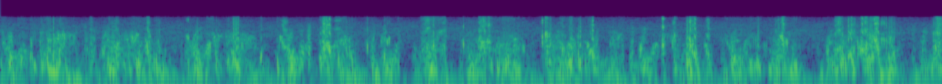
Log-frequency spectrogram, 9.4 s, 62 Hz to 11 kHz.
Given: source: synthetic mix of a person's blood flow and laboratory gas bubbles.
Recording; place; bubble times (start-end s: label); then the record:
Doppler ultrasound of blood flow; precordium
0.00-0.78 s: bubbles
0.86-0.96 s: bubbles
1.04-1.72 s: bubbles
1.84-2.02 s: bubbles
2.05-2.65 s: bubbles
2.73-2.95 s: bubbles
3.03-3.08 s: bubbles
3.17-3.59 s: bubbles
3.64-3.77 s: bubbles
3.81-3.93 s: bubbles
3.95-4.02 s: bubbles
4.20-4.48 s: bubbles
4.59-5.27 s: bubbles
5.39-6.00 s: bubbles
6.08-6.25 s: bubbles
6.58-7.13 s: bubbles
7.22-8.01 s: bubbles
8.32-9.00 s: bubbles
9.30-9.43 s: bubbles
From the record:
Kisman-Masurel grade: 343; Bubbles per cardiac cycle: rolling drumbeat, 9 or more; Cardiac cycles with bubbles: 100%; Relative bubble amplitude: loud (0.450 to 0.775); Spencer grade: 3 (all of the cardiac periods contain showers or single bubble signals, but not dominating or overriding the cardiac motion signals); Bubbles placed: anywhere in the cardiac cycle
